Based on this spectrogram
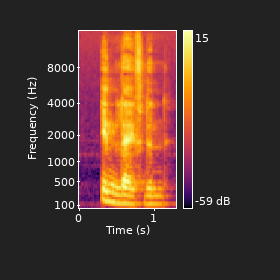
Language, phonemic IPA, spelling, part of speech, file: Dutch, /ˈɪnlɛɪfdə(n)/, inlijfden, verb, Nl-inlijfden.ogg
- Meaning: inflection of inlijven: 1. plural dependent-clause past indicative 2. plural dependent-clause past subjunctive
